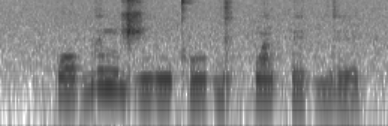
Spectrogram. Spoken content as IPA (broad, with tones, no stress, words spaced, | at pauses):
po˨bɪ˦m d͡ʒi˨ŋkʼu˨ ɡɪ˦kʷã˦ k͡pɪ˨ɡ͡bɪ˨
